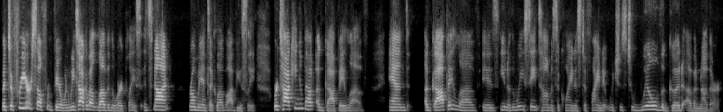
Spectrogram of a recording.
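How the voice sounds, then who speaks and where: Hoarse woman coaching with a crackly voice. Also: mid-range voice. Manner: brisk, animated, coaching tone. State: hoarse, voice lost. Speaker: leadership consultant guest. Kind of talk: explaining a leadership framework.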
